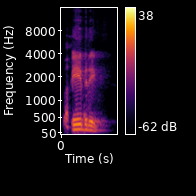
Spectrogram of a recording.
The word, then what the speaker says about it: Peabody: And can I also compliment you on your pronunciation of Peabody? Because Peabody.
